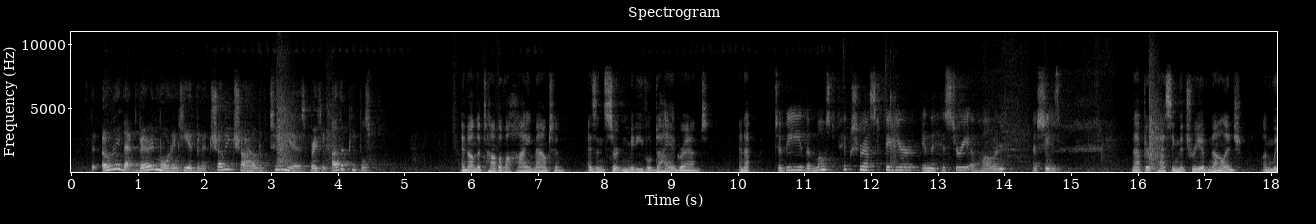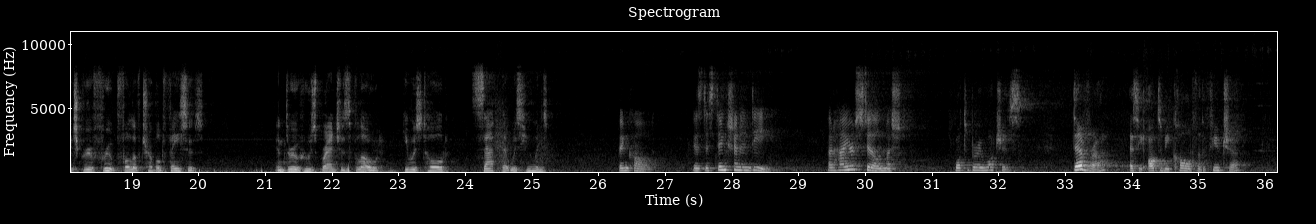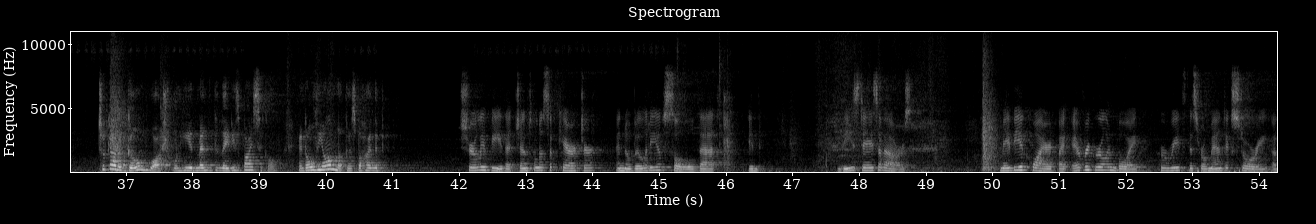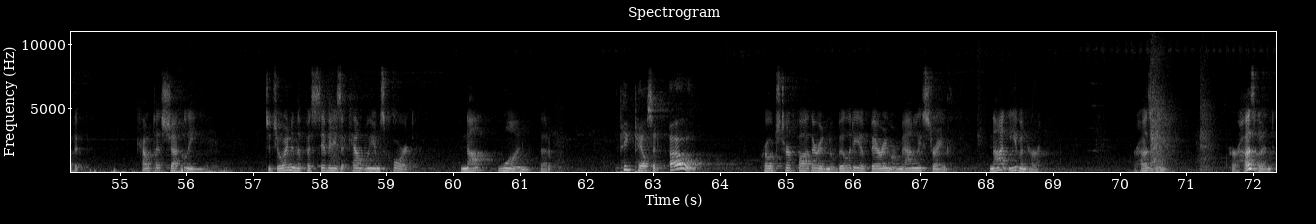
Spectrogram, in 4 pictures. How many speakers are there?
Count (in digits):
3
